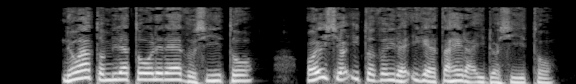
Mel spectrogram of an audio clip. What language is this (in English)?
Kikuyu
